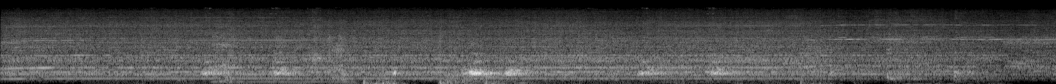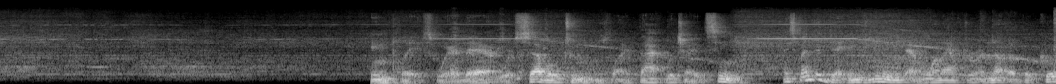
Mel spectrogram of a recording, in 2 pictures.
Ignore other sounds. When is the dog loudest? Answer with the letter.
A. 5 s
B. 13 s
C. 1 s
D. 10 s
A.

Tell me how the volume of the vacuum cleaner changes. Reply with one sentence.
The loudness of the vacuum cleaner goes down, then up.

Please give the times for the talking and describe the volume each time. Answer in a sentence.
You can hear the talking from 14.2 to 21.0 s, at a steady volume.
